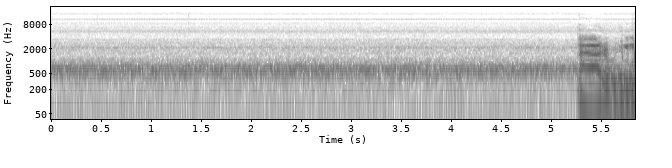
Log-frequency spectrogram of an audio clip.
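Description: An electrical inverter hums steadily and softly.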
